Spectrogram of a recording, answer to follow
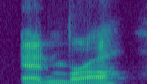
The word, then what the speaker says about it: Edinburgh: That's how you say it, Edinburgh, and then 2 days in Dublin.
